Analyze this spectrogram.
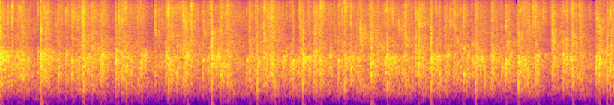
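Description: Audience applauding: many hands clapping steadily at the end of a lecture.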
